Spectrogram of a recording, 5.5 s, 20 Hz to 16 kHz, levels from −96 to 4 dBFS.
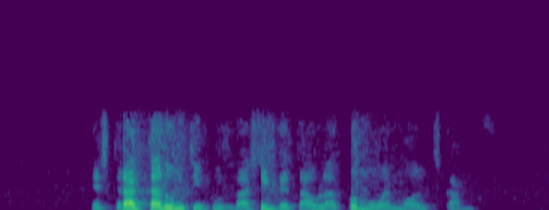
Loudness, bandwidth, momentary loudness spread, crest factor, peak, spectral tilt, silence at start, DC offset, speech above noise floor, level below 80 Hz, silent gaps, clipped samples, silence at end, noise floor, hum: -34 LUFS; 7.6 kHz; 21 LU; 24 dB; -12 dBFS; -7 dB/octave; 0.9 s; under 0.1%; 54 dB; -74 dBFS; none; under 0.1%; 0.9 s; -89 dBFS; none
